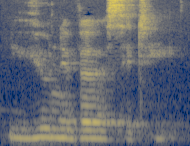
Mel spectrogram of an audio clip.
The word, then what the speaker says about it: University: By the way fyi University se vyslovuje přes j ne přes u ne samohláskou proto je to a University Jo je to podle oni si chtějí přeci oni si chtějí usnadnit výslovnost Ok a University a uniform Ok faj Tak doufám že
